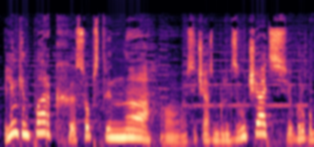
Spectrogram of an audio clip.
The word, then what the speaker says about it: Linkin Park: Дело в том, что на сленге местном Линкольн произносится как Линкин. Ну и, в общем, так и получилась эта группа Linkin Park.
